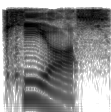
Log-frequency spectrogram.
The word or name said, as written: Khios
